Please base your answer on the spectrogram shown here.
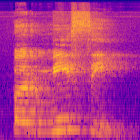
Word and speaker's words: permisi: 听到了，它绝对不是送气的哦，它不用送气，所以不可以念成 permisi，不对哦，也不可以念成 tunggu，也不可以念成 kami。我们听一下正确的发音。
